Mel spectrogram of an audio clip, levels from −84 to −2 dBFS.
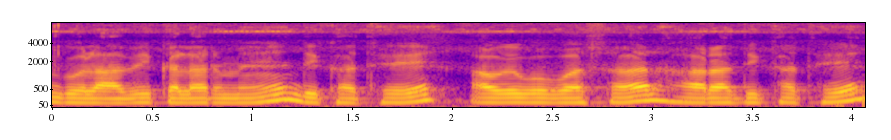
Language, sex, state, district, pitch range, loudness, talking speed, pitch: Chhattisgarhi, male, Chhattisgarh, Raigarh, 115-120 Hz, -14 LUFS, 175 wpm, 115 Hz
